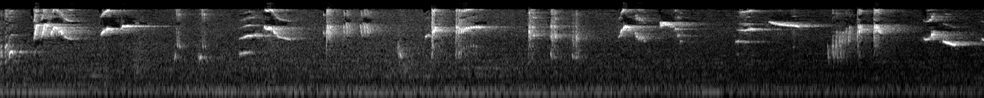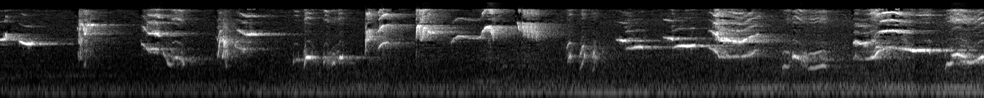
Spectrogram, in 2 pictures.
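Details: Orange-banded thrush (Zoothera interpres), a cage songbird, on a training recording: continuous lively song of rapid, very high chirps, trills and whistles, uneven in rhythm throughout nearly ten seconds.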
